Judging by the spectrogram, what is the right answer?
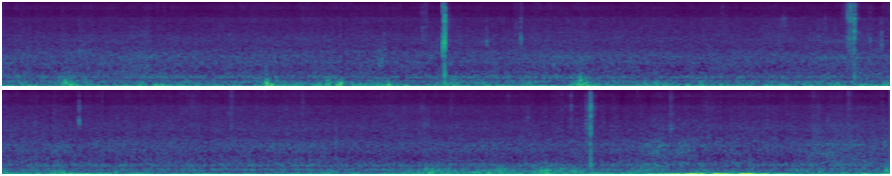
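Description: Dwarf honey bees (Apis florea) buzzing steadily as a swarm around their nest, with a few sharp clicks and low knocks about two, four and seven seconds in.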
